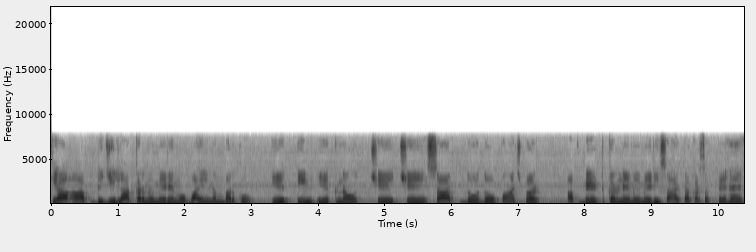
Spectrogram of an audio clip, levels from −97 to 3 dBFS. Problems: constant background noise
